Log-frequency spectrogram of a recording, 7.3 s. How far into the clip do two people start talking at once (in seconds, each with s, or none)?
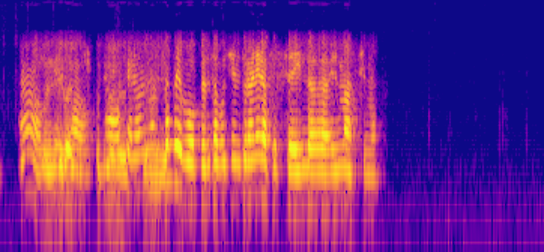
0.5 s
